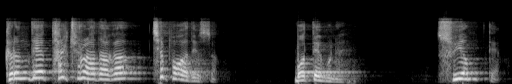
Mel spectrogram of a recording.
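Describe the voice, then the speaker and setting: A male pastor delivering a Sunday sermon, his voice sitting high for a man. He keeps turning to the congregation with rhetorical questions, pushing his voice up and louder on his key points. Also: sing-song, normal speed.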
